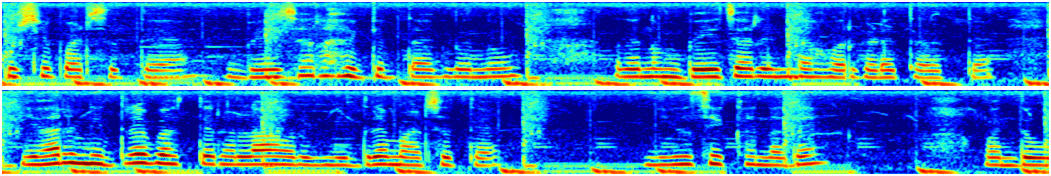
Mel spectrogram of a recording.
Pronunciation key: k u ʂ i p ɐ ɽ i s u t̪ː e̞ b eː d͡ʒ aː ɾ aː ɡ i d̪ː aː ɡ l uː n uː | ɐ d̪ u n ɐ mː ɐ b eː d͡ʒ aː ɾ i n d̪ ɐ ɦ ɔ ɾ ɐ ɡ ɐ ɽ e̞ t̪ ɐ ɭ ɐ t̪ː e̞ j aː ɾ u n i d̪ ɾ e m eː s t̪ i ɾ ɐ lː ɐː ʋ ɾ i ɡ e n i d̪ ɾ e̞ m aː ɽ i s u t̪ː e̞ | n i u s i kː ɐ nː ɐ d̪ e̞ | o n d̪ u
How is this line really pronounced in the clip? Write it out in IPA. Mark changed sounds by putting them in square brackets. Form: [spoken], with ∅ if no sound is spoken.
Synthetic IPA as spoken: k u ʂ i p ɐ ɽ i s u t̪ː e̞ b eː d͡ʒ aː ɾ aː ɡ i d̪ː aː ɡ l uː n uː | ɐ d̪ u n ɐ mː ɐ b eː d͡ʒ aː ɾ i n d̪ ɐ ɦ ɔ ɾ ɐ ɡ ɐ ɽ e̞ t̪ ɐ ɭ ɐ t̪ː e̞ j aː ɾ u n i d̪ ɾ e [b] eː s t̪ i ɾ ɐ lː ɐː ʋ ɾ i ɡ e n i d̪ ɾ e̞ m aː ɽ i s u t̪ː e̞ | n i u s i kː ɐ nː ɐ d̪ e̞ | o n d̪ u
